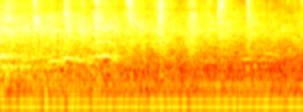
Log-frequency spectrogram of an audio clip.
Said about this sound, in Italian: Vogliamo applaudire e benedire il Signore. Alleluia, gloria a Dio.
